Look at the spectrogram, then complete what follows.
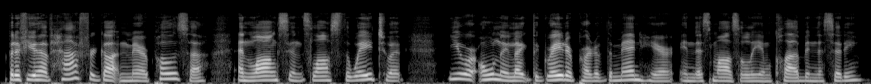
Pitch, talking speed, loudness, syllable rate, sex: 185 Hz, 225 wpm, -19 LUFS, 6.0 syllables/s, female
